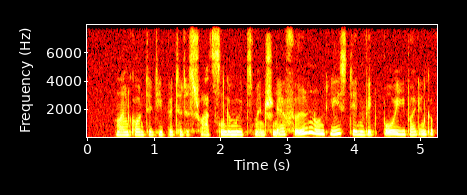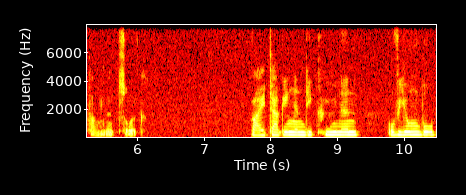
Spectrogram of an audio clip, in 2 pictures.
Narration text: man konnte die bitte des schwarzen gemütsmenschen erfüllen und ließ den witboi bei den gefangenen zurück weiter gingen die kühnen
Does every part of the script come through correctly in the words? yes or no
yes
